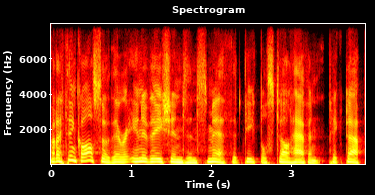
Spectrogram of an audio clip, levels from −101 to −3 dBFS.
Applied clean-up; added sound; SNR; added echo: none; none; none; none.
